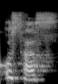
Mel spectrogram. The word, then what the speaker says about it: Ossass: So Ossass literally means stories. – Right. And in modern standard Arabic, it'd be pronounced Qusas. – Qusas, exactly. Right.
